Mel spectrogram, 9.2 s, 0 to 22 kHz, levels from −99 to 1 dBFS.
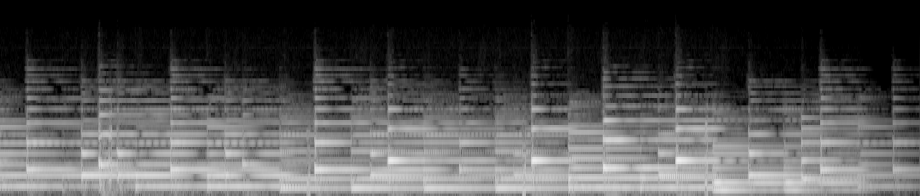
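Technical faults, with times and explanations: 1.10–1.12 s, 3.08–3.11 s, 5.24–5.26 s and 7.06–7.08 s: lost LE Audio frames. Each gap is brief, about 20 ms, with the 3.08 s gap nearer 30 ms. That fits two or three 10 ms frames going missing over the Bluetooth link. The LC3 decoder fills each hole by repeating the last spectrum with scrambled signs. Tonal content turns briefly into a noisy smear. The gaps are too short to fade toward silence.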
